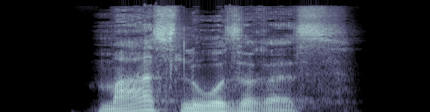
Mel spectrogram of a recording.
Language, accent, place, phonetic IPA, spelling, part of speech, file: German, Germany, Berlin, [ˈmaːsloːzəʁəs], maßloseres, adjective, De-maßloseres.ogg
- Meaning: strong/mixed nominative/accusative neuter singular comparative degree of maßlos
